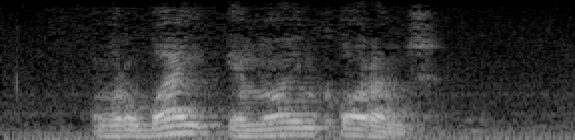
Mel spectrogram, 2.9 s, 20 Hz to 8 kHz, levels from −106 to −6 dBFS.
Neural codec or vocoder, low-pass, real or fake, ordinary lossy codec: none; 7.2 kHz; real; Opus, 24 kbps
